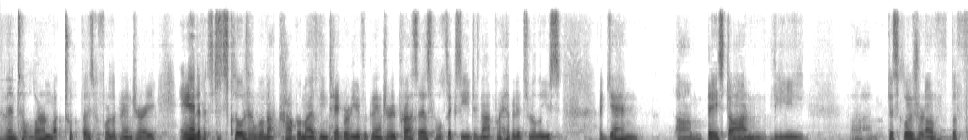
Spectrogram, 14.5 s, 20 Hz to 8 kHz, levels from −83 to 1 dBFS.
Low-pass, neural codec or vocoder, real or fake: 7.2 kHz; codec, 16 kHz in and 24 kHz out, 0.6 kbps, FireRedTTS-2 codec; fake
